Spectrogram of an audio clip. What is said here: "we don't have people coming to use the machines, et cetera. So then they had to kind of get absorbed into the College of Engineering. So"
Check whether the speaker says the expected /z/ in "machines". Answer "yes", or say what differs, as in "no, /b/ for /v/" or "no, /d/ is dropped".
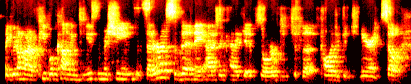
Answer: yes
